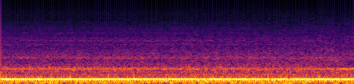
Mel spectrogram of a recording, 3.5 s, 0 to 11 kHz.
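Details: 1000 rwhp drag car driven on the road with O2 sensor not working: deep heavy rumble with small irregular stumbles in the exhaust note; engine breaking up, owner unsure whether tuning or something worse, maybe needing heads pulled.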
